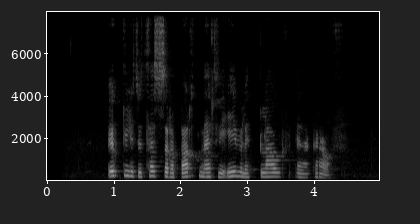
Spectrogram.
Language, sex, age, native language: Icelandic, female, 40-49, Icelandic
